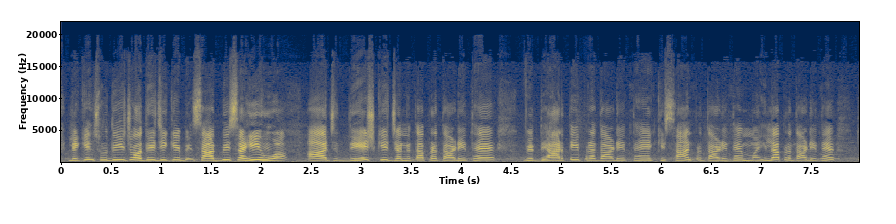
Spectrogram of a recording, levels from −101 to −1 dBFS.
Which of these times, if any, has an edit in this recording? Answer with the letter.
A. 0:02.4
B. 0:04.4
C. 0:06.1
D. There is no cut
A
